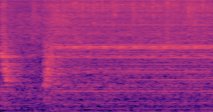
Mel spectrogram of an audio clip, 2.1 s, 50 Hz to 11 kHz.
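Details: Mach3-configured CNC router X axis jogged by keyboard arrow at about 1,000 mm/min with 2,000 set as maximum: short clunk at start, then smooth steady stepper hum on one pitch; normal jog.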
